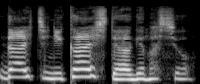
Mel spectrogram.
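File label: Voice variable chant, Japanese; toova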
